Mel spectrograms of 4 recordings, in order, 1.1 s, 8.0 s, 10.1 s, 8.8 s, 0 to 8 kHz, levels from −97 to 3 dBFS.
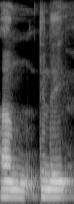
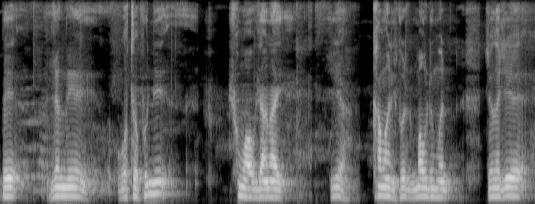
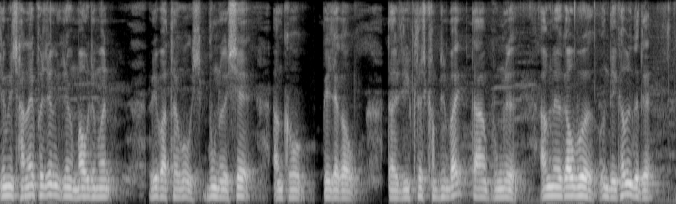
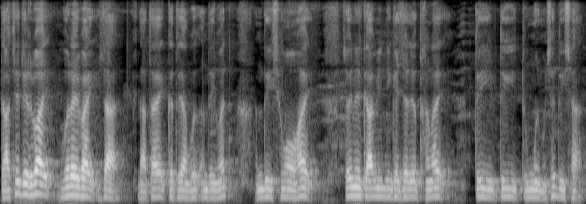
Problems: none marked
